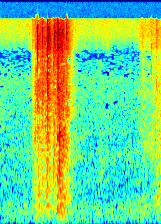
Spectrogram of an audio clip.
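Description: One brief rustle of a bag or packaging being handled as items are taken out of it, lasting about half a second and starting about half a second in. Otherwise only faint room tone.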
